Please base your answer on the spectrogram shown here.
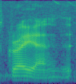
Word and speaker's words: Grian: I keep saying Grian. It's Greyan, isn't it?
